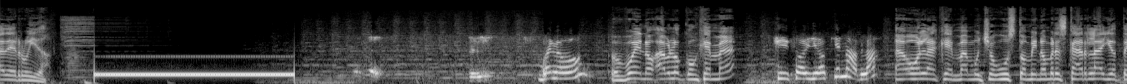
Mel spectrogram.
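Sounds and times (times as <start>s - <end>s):
speech: 0.0s - 0.6s, 4.7s - 11.2s
telephone dial tone: 1.0s - 3.0s.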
